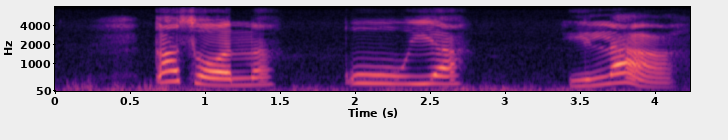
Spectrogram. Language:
Tsonga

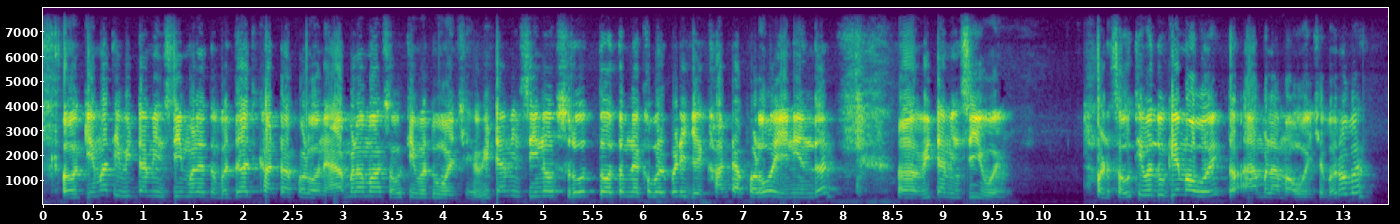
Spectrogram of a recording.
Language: Gujarati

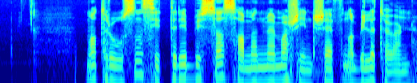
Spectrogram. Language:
Norwegian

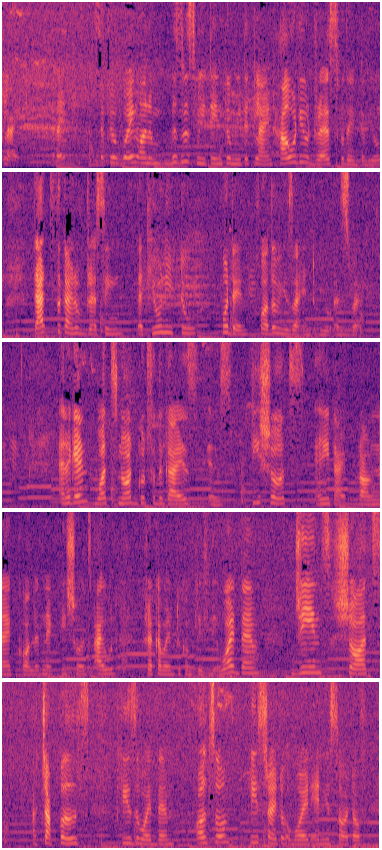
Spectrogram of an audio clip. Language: English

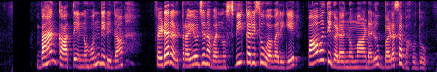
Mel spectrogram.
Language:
Kannada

